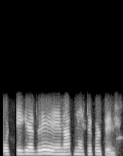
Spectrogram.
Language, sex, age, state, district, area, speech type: Kannada, female, 60+, Karnataka, Udupi, rural, conversation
